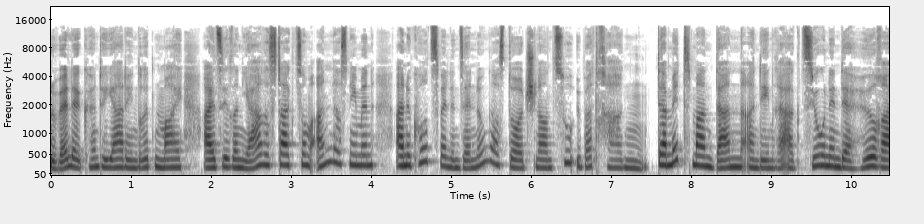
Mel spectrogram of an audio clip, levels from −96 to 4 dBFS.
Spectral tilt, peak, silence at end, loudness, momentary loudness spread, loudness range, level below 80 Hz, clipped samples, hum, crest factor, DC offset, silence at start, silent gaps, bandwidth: -4 dB/octave; -6 dBFS; 0 s; -23 LUFS; 8 LU; 2 LU; -68 dBFS; under 0.1%; none; 18 dB; under 0.1%; 0 s; none; 13.5 kHz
